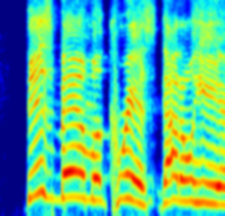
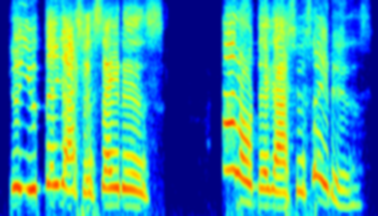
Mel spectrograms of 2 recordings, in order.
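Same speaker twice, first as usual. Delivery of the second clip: high, soft mock-timid voice; small, high voice of someone unsure; doubtful inner voice; 9 semitones higher, 5 dB quieter than usual. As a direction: act out timid second-guessing, high and soft. Voicing someone's doubt before posting.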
